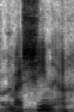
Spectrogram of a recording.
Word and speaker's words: Machina: how you say it Ma Machina like DX Machina thank you this room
